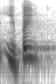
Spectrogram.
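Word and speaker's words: 一杯: 比如一杯啊，一杯水，一手遮天，读四声吧，一手。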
